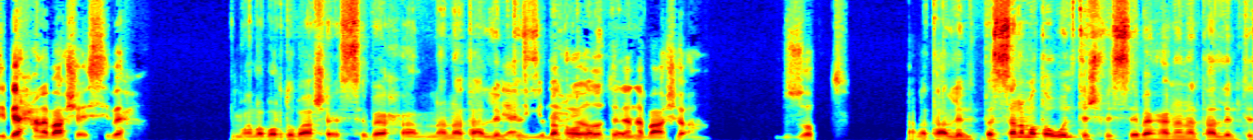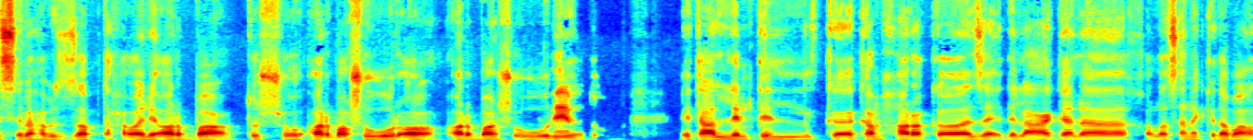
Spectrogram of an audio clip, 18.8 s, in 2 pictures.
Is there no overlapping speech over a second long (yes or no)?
no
